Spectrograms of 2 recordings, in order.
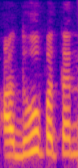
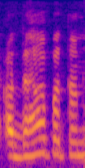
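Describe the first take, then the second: First: The first word ends in an 'o' vowel. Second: The first word ends in 'a' with breathy 'h'. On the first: The speaker calls it wrong. "अधो पतन नहीं होता है" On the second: The speaker calls it right. "अधः पतन होता है"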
